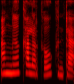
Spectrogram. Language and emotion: Bodo, neutral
